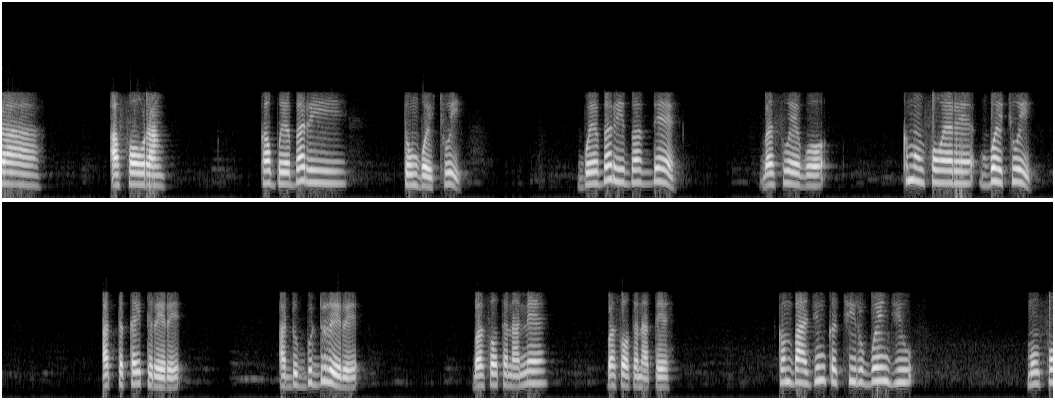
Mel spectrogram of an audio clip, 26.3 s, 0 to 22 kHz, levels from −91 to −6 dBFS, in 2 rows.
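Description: Bit errors on an ADPCM link hit at 1.81–1.92 s, 11.93–12.04 s, 21.16–21.26 s and a lone click at 24.08 s. The flipped bits throw the decoder's step size and predictor off, so each one rings on briefly as rough pops with quick level jumps.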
